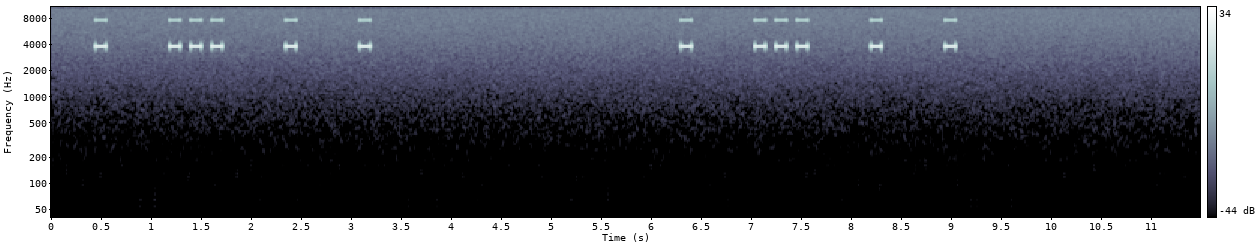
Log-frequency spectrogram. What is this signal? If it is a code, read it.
Beep code, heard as a piezo beeper, played twice, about 3800 Hz. 1-3-1-1. In Phoenix BIOS tables: memory refresh test failure.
